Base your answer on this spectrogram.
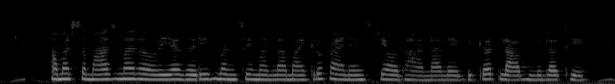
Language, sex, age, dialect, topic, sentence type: Chhattisgarhi, female, 18-24, Central, banking, statement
